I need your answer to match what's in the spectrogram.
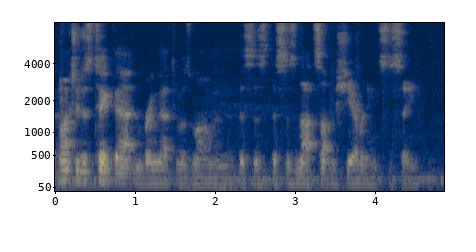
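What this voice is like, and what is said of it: Inconsistent put-on character accent. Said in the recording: “my accent's just going all over the place.”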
